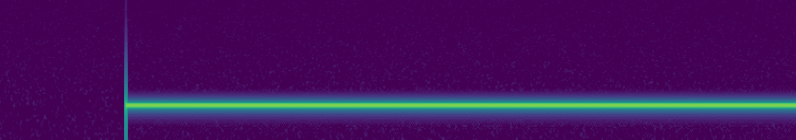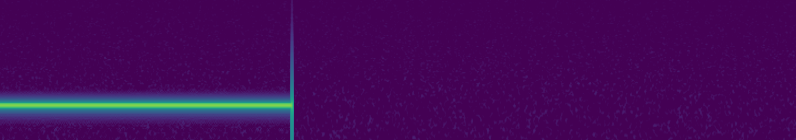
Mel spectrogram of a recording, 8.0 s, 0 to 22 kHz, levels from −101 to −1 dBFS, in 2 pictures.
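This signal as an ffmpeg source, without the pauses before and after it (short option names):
-f lavfi -i "sine=f=1000:d=4.81:r=44100,volume=-1.94dB"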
